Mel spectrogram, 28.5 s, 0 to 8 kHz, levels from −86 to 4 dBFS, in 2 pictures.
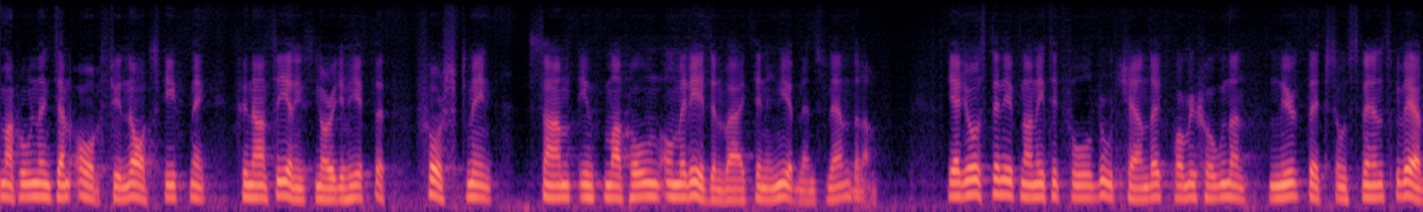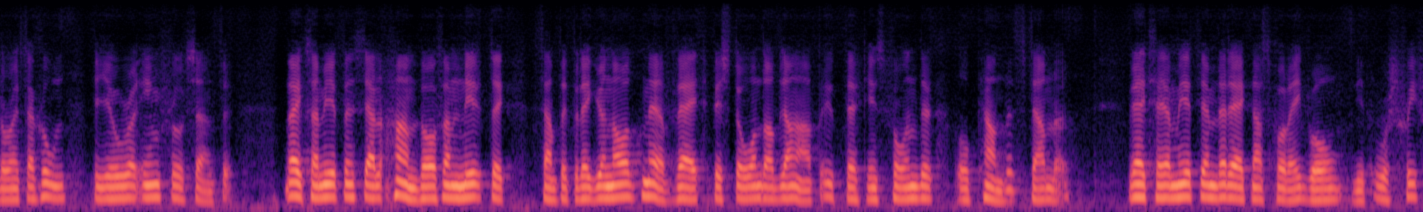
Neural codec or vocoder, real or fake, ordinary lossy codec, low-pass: codec, 16 kHz, 0.5 kbps, FunCodec, trained on Chinese and English, 25 frames a second; fake; none; none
